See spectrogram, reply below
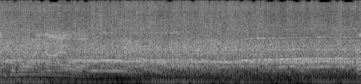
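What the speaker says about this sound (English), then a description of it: "It's a very rowdy crowd." A rowdy crowd at a CNN presidential candidate town hall with a senator at Drake University in Des Moines, Iowa, claps and cheers in a dense, loud, continuous roar, while someone talks over the applause.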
